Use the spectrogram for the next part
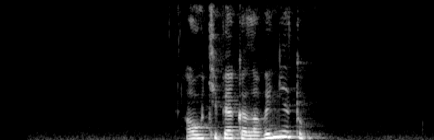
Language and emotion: Russian, neutral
